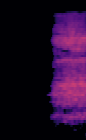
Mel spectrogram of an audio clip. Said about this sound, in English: Ooh. I'm going to sneeze.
